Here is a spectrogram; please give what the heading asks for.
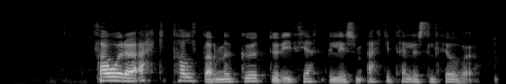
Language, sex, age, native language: Icelandic, male, 16, Icelandic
